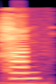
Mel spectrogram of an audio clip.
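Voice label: "han", Mandarin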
